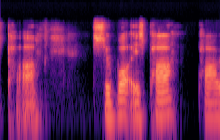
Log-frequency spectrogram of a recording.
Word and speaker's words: PARE: use a dummy account on par or PIR depending on how you like to pronounce it for the purposes of this guide I will pronounce it as par so what is par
